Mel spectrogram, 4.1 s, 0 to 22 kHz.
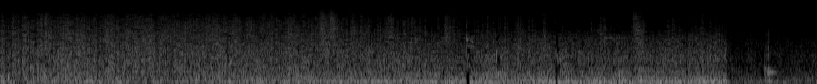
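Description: Antares 230 rocket's first stage, two RD-181 kerosene-oxygen engines, at liftoff: a loud, crackling roar that cuts off suddenly about three and a half seconds in.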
